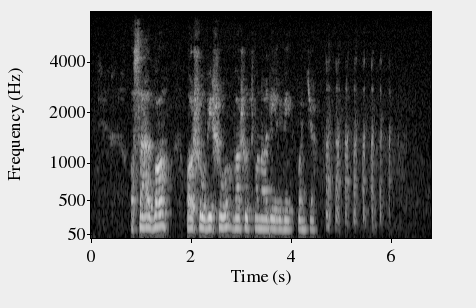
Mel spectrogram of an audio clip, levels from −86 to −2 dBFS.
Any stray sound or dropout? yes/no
yes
